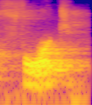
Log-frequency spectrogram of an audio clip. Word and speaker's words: forte: I know it's not Jason's uh fort. That word is not pronounced forte. It's fort.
